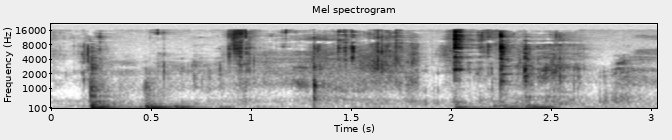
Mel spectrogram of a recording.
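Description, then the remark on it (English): Crisp crunching of potato chips being chewed, coming in a few irregular bursts of bites with brief pauses between, loud, with no talking. “And now I've got two pretty fucking full chips left. It's really going to be crunch time for me now.”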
